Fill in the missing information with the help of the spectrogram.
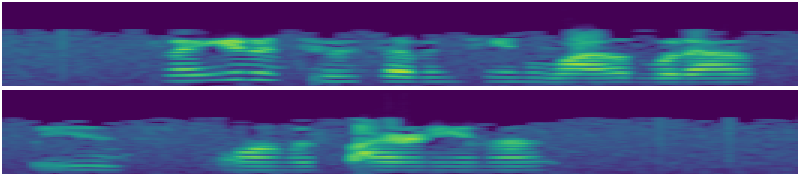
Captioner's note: radio traffic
